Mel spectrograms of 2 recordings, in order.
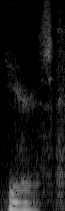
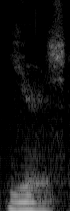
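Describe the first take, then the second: No difference in how they are said.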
